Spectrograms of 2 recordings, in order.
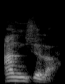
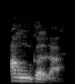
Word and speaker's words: Angela: we victorians refer to the moniford girl as angela in germany it is pronounced angela angela montford angela merkel was applauded for six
